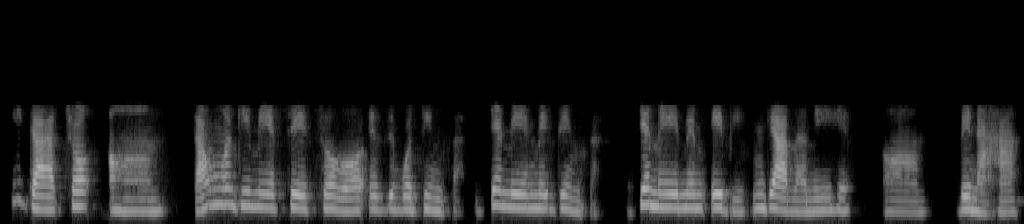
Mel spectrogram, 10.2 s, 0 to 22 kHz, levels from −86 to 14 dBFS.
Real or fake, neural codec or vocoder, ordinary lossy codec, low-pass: fake; codec, 16 kHz, 1.1 kbps, Voila-Tokenizer; none; 3.6 kHz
